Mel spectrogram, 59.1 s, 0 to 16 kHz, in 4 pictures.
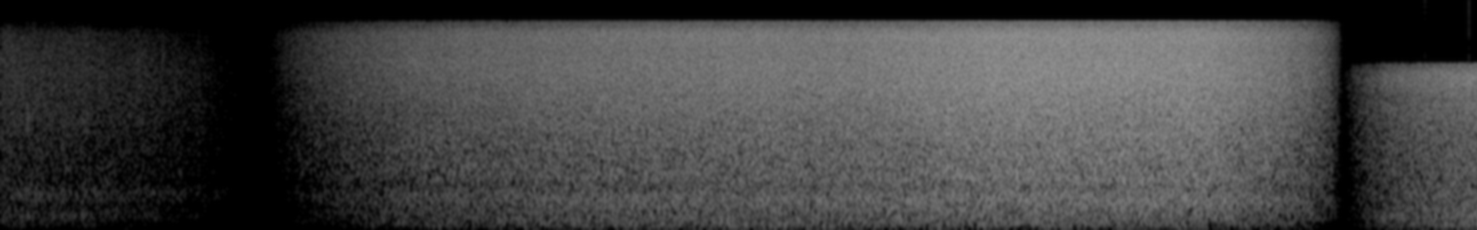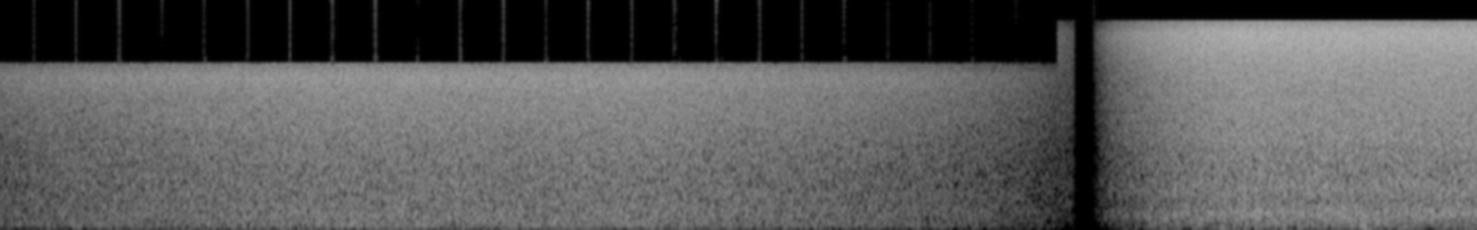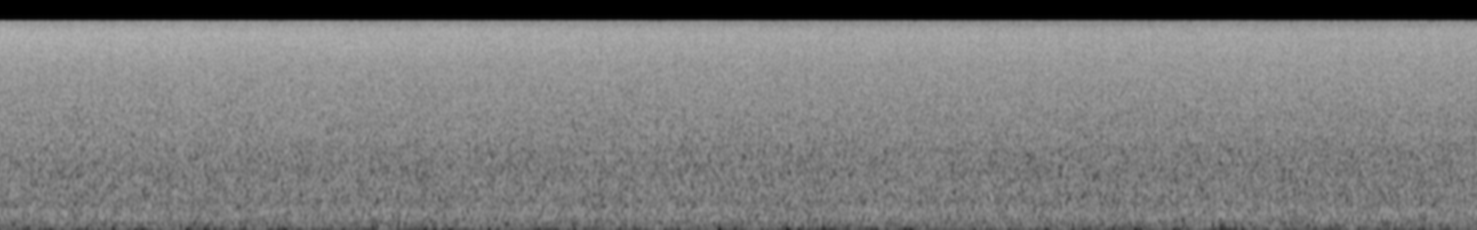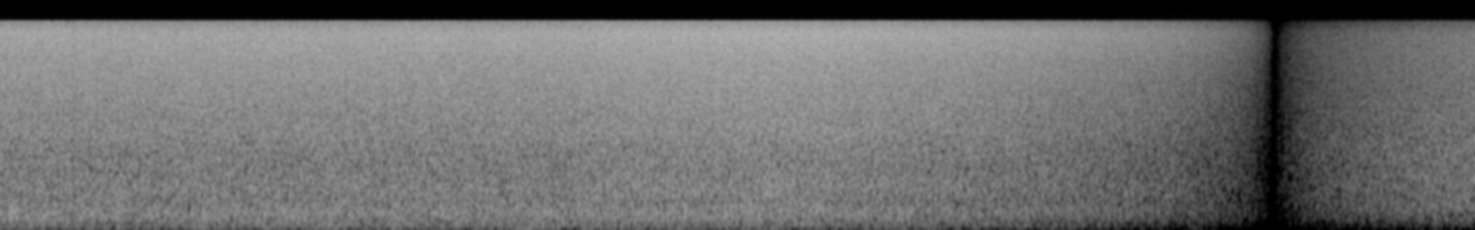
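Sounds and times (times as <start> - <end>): waterfall rushing: 4.5 - 13.3, 25.8 - 56.8.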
